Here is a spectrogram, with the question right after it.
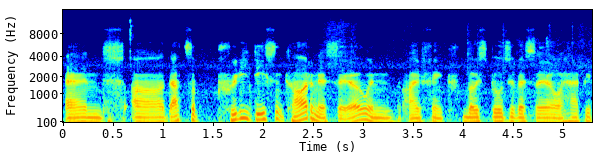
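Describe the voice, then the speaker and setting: A man's fairly low voice with ordinary pitch variation, moving at a fairly quick pace. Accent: Australian. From Australia. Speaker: card game reviewer. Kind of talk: casual group discussion. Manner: sarcastic.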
